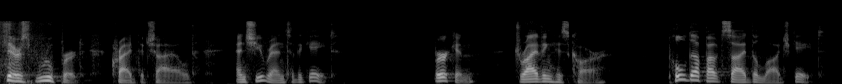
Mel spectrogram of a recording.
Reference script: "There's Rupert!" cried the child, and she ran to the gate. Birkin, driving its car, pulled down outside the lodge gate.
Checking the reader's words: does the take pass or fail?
fail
